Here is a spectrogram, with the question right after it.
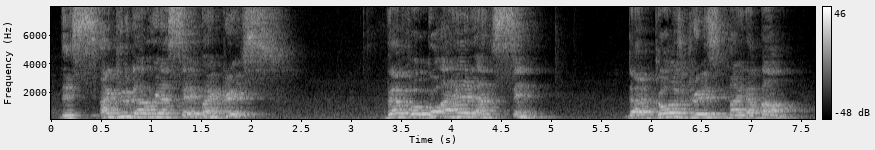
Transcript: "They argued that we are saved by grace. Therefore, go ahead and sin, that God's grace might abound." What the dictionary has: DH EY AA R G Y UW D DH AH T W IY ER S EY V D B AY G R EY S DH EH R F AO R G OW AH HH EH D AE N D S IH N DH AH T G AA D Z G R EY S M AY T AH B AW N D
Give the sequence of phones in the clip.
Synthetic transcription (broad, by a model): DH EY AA G Y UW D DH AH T W IY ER S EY D B AY G R EY S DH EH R F AO G OW AH HH EH D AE N S IH N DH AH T G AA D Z G R EY S M AY T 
